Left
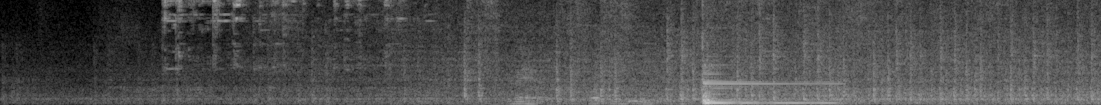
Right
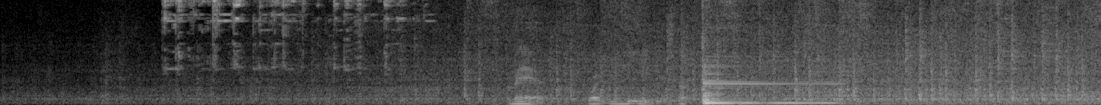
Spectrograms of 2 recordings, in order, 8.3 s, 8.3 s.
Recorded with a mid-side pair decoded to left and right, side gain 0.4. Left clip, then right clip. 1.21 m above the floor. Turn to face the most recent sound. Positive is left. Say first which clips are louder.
# left 3 dB
turn(degrees=20)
